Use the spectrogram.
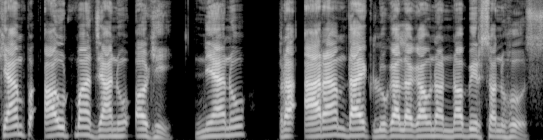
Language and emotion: Nepali, neutral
